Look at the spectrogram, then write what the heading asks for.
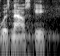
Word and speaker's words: Wisnowski: I believe the correct pronunciation is Mr. Wisnowski and Mr.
